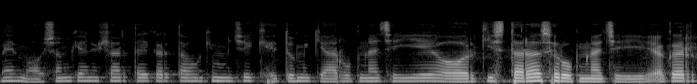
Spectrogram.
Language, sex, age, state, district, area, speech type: Hindi, male, 30-45, Madhya Pradesh, Betul, urban, spontaneous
